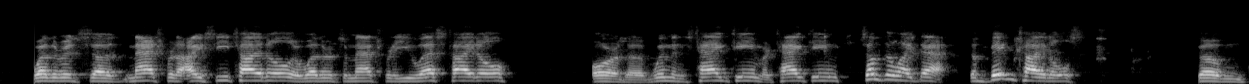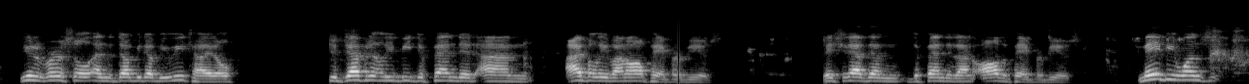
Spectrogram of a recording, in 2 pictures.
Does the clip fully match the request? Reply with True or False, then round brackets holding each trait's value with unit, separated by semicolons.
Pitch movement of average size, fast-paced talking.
False (3.1 semitones; 150 wpm)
